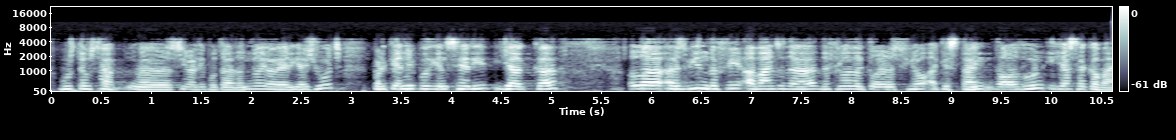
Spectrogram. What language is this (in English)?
Catalan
